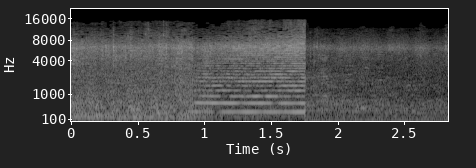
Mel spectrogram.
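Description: A train horn sounds loudly.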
